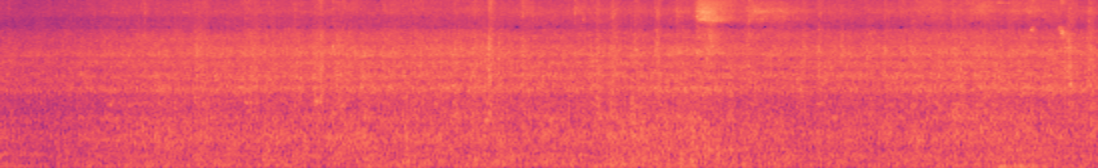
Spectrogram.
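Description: Open box freight wagons of a passing freight train rolling by close at hand: a steady loud rumble of steel wheels on the rails, with a few clicks over the rail joints.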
